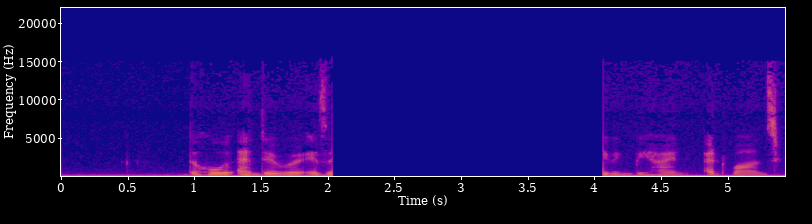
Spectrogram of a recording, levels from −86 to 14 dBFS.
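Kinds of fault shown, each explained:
Audio dropout to silence: the speech cuts off mid-flow right after "whole endeavor is" at 2.03 s and returns at 4.06 s, leaving about two seconds of silence with no room tone. The waveform flattens out, and the spectrogram shows a completely blank band. A briefly lost input or stray mute is the likely cause.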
